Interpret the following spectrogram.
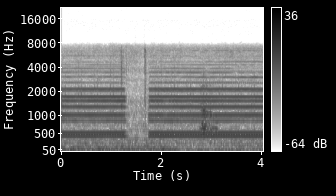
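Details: BMW F80 M3 horn: one thin, high-pitched note with a short break and no deeper second tone, sounding like a clown car; the low-frequency (low-note) horn has likely failed.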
